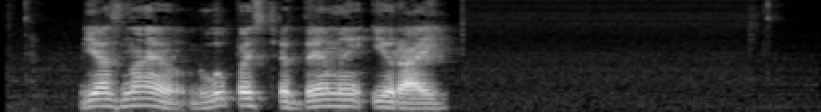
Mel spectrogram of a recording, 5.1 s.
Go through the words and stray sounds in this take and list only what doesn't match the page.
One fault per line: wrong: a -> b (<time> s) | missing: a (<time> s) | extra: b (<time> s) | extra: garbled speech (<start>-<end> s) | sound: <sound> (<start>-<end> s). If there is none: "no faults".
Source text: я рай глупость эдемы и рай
wrong: рай -> знаю (0.7 s)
